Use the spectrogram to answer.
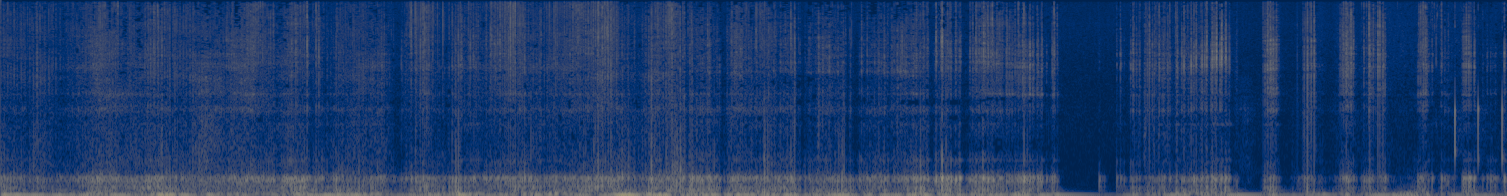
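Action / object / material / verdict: scrape / steel wire-mesh microphone grille / steel mesh / none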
